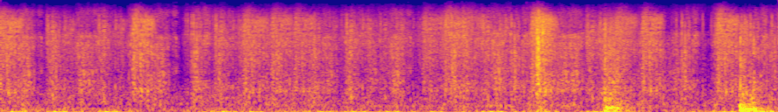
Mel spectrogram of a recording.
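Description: A young woman talks into a close microphone.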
